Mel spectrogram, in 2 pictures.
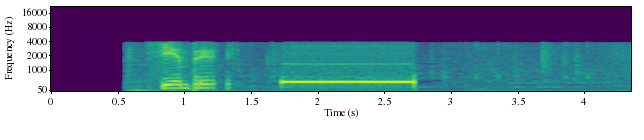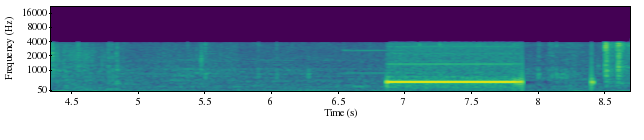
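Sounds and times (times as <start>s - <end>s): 
speech: 0.8s - 1.4s
telephone ringback tones on an outgoing call to a cable company in Peru: 1.7s - 2.8s, 6.6s - 7.9s.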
